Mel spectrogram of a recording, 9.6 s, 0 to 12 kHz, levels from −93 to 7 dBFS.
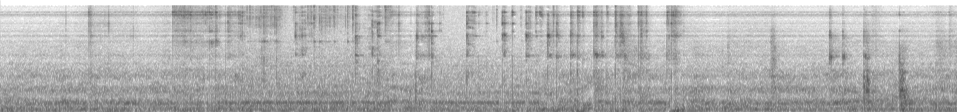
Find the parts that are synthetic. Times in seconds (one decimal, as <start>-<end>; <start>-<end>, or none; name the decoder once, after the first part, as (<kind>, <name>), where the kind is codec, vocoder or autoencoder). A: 0.0-2.4 (codec, SNAC); 3.9-4.3; 5.4-9.6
